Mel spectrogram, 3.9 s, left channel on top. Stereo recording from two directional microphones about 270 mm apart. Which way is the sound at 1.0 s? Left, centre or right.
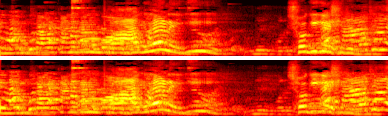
Centre.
